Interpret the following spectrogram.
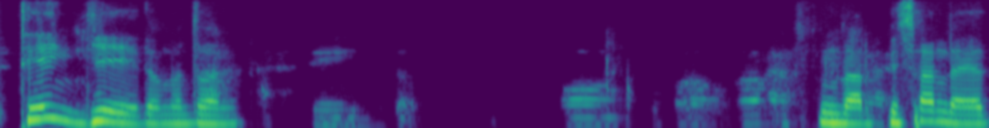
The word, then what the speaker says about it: dengue: Bacanya dengue, teman-teman.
